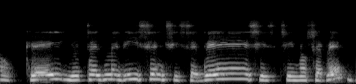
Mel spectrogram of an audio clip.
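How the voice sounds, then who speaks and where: Speaking at a very slow pace, a woman keeps her intonation fairly even. Her pitch sits fairly high. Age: 60s. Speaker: gerontology lecturer. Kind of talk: lecture. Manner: halting.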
